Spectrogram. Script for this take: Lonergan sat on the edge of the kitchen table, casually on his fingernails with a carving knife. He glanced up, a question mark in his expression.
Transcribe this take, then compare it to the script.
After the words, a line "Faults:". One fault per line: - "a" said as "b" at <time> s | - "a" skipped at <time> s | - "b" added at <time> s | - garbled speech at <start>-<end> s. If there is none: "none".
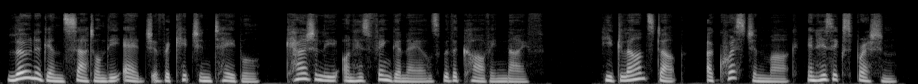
Lonergan sat on the edge of the kitchen table, casually on his fingernails with a carving knife. He glanced up, a question mark in his expression.
Faults:
none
